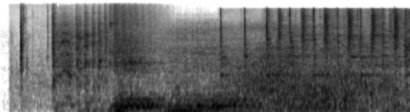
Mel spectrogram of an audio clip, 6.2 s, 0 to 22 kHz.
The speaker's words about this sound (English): Route 66 begs to be driven. You don't have to do it in a 56 pickup, but we borrowed one anyway, just for the fun of it.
